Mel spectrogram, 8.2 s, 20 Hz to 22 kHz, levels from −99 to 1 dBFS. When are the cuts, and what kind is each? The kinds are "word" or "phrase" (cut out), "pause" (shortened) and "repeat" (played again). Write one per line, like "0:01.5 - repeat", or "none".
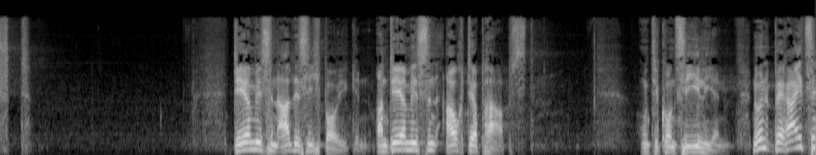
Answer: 0:03.7 - pause
0:04.4 - phrase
